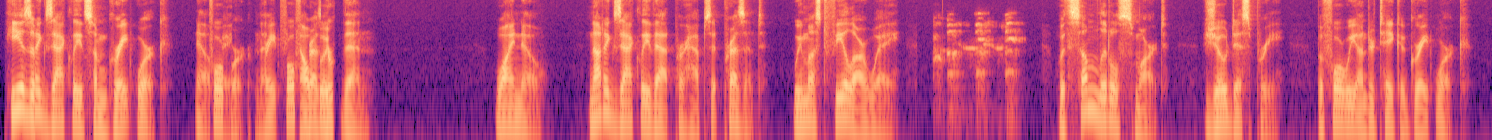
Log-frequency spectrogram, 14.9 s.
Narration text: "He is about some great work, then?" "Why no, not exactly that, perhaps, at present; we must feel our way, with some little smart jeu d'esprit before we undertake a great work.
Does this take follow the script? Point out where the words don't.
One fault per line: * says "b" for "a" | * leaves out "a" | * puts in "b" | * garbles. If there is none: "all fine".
* says "exactly" for "about"
* garbles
